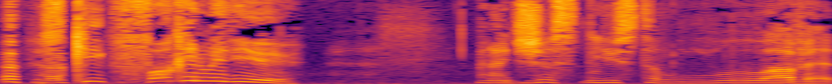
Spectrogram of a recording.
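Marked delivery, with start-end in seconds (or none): 0.2-1.5 put-on Scottish accent, higher and louder. Retelling a parent's golf joke in a Billy Connolly accent. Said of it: "putting on his kind of Billy Connolly accent".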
